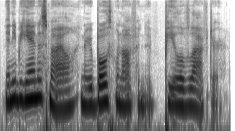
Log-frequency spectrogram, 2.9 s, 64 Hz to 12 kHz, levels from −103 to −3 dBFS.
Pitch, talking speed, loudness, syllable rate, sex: 190 Hz, 305 wpm, -17 LUFS, 7.5 syllables/s, female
